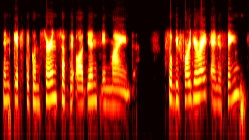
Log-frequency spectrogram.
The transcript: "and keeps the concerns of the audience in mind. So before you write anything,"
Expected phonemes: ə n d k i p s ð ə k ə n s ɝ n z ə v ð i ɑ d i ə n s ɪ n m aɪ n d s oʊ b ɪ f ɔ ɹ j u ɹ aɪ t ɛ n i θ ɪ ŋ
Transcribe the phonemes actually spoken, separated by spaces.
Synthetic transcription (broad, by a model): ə n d k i p s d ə k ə n s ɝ n s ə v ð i ɑ d i ə n s ɪ n m aɪ n d s oʊ b ɪ f ɔ ɹ j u ɹ aɪ t ɛ n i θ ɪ ŋ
